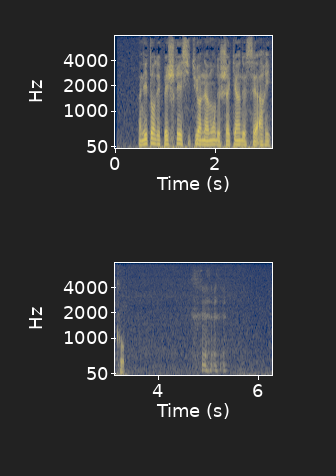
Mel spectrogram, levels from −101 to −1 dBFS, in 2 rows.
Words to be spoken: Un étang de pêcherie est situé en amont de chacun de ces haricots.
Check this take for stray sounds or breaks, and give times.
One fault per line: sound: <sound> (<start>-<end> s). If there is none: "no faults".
sound: laugh (4.6-5.4 s)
